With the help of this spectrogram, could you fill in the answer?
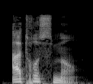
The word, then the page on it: atrocement: francais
